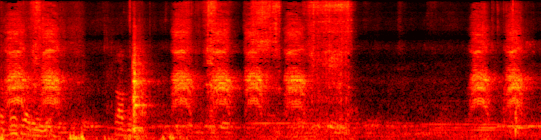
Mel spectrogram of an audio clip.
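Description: A bird calling in a run of short, repeated calls about every half second, then a pause and two more calls near the end.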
